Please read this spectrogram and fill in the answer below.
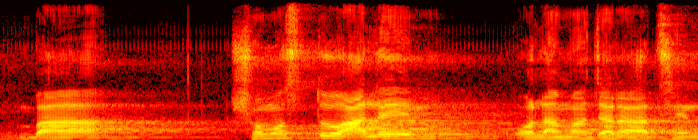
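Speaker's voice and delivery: ordinary delivery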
